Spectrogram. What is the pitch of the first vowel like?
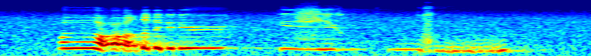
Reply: high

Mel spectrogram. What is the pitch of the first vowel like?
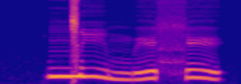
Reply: falling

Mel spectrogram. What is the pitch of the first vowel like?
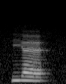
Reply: low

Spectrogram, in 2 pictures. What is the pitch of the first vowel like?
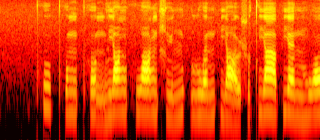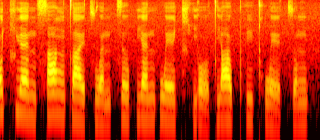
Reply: high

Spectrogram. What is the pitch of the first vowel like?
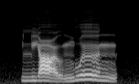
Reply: low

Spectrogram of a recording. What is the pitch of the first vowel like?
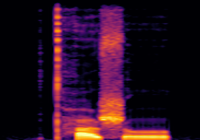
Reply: falling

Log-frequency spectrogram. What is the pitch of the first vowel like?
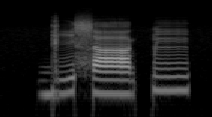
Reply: rising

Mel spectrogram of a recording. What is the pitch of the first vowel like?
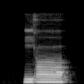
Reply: high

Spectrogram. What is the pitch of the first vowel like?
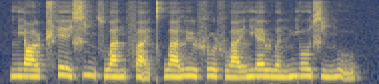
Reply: rising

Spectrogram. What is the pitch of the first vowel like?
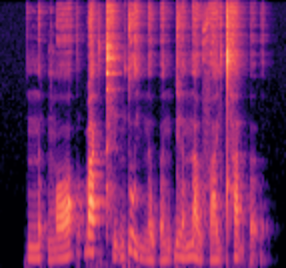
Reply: low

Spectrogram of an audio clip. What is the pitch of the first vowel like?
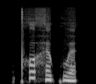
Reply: high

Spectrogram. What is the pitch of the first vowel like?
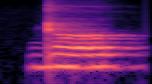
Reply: low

